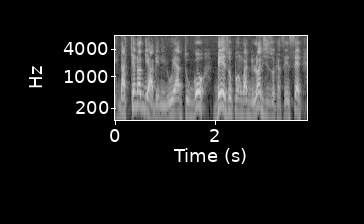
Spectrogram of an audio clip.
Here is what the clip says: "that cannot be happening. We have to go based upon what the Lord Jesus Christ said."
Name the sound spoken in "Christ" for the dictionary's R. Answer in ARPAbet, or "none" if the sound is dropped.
none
